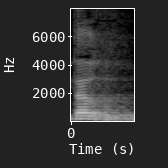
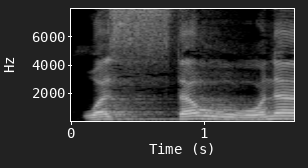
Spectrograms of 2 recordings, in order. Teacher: Kemudian ghain juga panjang durasinya dan dia tebal.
